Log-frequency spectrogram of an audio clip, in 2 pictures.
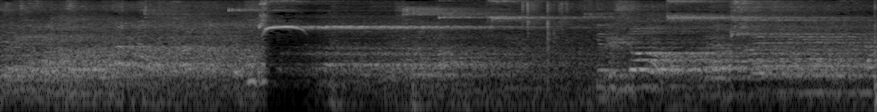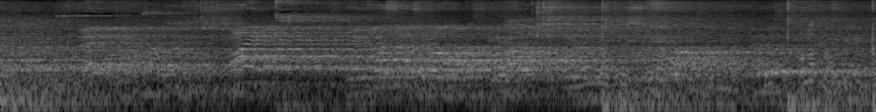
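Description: Men call out and talk across the court.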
